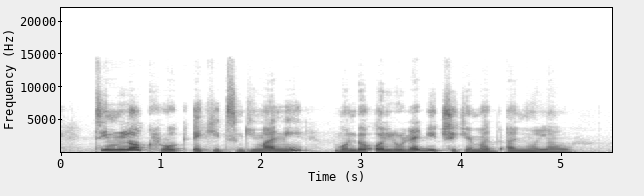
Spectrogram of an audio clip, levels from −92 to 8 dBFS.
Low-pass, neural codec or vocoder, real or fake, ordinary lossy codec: 14.4 kHz; codec, 32 kHz, 1.9 kbps, SNAC; fake; none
